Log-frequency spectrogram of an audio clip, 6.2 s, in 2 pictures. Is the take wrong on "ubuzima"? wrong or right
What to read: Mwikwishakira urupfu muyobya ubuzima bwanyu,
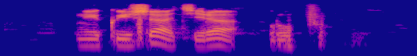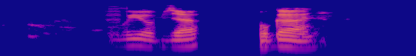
wrong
